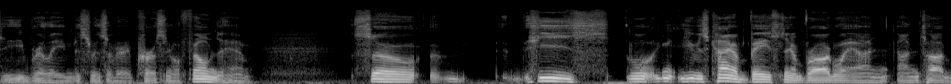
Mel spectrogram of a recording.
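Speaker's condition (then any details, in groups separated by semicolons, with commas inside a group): Cleft palate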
